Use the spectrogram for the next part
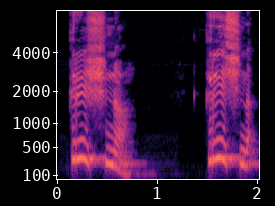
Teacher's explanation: ये श का उच्चारण पूरा अंदर से आएगा तलब स के जैसे नहीं आएगा ये मूर्धन्य श बिल्कुल अलग है दोस्तों एक बात बताइए आप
